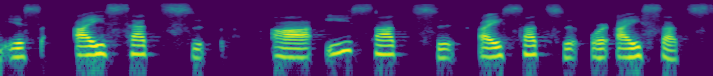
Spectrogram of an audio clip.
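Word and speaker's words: あいさつ: Aisatsu, aisatsu, or aisatsu. You must drop the U to have the pronunciation aisatsu.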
